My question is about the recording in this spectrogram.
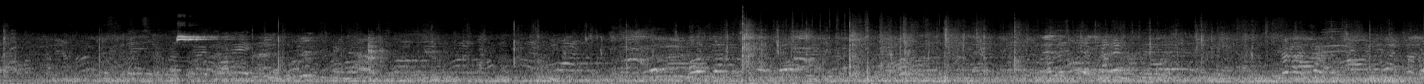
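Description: Players' voices calling out across a field hockey pitch, with a short high whistle blast about two seconds in and a sharp crack of a stick striking the ball about seven seconds in.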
